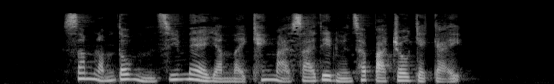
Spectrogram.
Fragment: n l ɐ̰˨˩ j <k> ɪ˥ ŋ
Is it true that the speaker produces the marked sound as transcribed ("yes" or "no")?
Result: no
